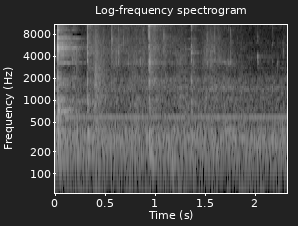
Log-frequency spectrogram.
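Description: Metal spoon clinking against a ceramic bowl while scooping cereal and milk: one sharp clink at the start, then a few faint taps.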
